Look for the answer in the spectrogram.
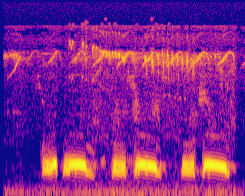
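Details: Wild dove, described as a strong fighter, answering a strong decoy dove: low mellow coos in short-then-long pairs, three pairs in quick succession, with faint high thin bird notes overhead.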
